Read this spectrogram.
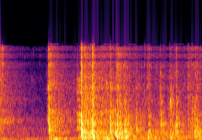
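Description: Bricks thud onto the ground.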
